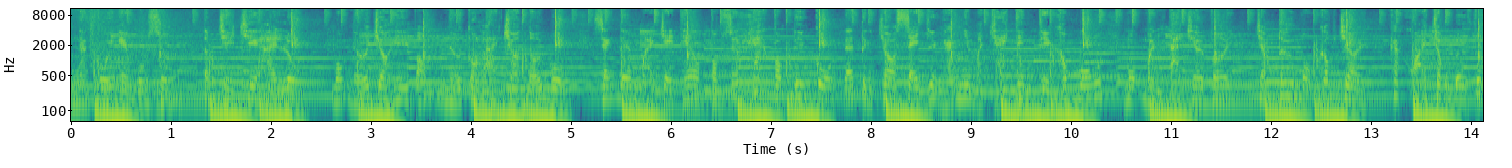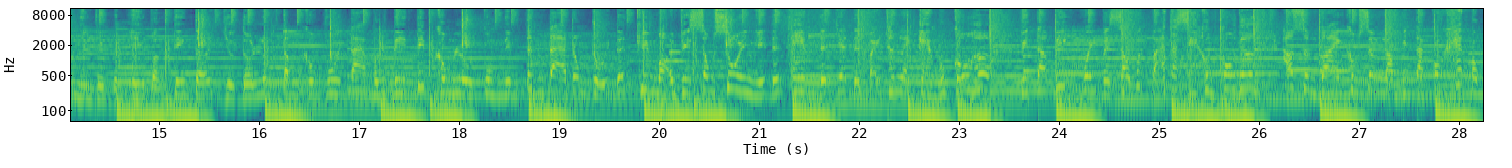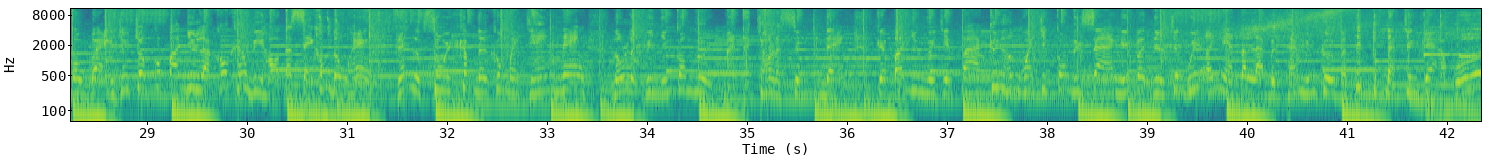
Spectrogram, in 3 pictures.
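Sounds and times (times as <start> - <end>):
rap ringtone music: 0.0 - 42.3.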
